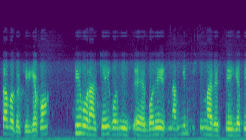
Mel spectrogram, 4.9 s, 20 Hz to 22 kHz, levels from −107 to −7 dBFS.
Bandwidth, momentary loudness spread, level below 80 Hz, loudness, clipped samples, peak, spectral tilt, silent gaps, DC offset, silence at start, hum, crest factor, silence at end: 3.9 kHz; 8 LU; -54 dBFS; -26 LUFS; under 0.1%; -10 dBFS; -7 dB/octave; none; under 0.1%; 0.05 s; none; 16 dB; 0 s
